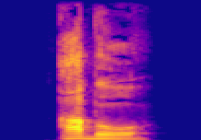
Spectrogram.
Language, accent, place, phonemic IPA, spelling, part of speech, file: German, Germany, Berlin, /ˈabo/, Abo, noun, De-Abo.ogg
- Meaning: clipping of Abonnement (“subscription”)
